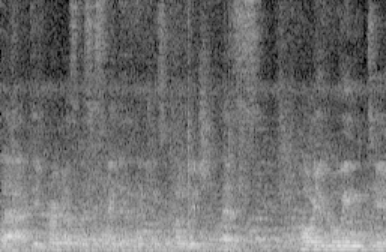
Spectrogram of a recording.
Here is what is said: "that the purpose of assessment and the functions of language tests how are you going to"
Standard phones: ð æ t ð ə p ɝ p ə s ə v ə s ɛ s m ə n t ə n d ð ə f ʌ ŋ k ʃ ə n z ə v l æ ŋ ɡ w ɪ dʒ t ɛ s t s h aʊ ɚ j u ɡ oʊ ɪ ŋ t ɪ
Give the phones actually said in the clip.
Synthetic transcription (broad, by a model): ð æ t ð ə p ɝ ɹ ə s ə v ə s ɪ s ə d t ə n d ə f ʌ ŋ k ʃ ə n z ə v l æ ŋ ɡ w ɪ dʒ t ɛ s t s h aʊ ɚ j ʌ ɡ oʊ ɪ ŋ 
